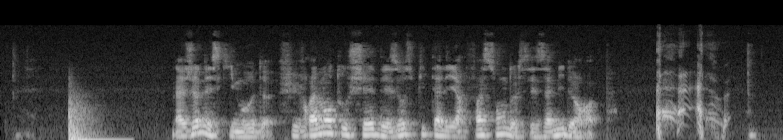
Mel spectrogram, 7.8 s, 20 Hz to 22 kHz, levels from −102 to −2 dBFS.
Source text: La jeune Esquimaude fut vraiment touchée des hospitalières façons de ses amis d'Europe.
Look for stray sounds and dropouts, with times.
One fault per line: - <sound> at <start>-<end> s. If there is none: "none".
- thud at 0.7-1.3 s
- cough at 6.5-7.3 s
